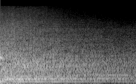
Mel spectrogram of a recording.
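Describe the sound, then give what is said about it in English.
A loud bus rumble in a movie scene, a low droning engine tone that holds steady, then slowly eases off, with no voices over it. “gets hit by a bus.”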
